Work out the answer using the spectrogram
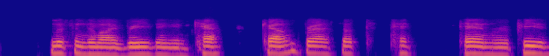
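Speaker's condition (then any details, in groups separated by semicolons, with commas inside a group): Parkinson's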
